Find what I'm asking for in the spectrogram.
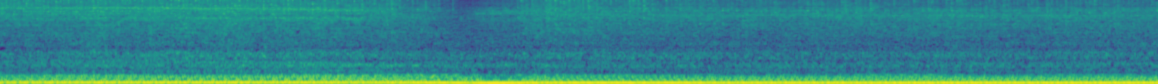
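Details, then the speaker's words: LS-swapped OBS truck, cold start after the plugs were checked for a misfire. A steady, fast cold idle with even firing and no stumbles or misses; it sounds much better than before: normal idle. "it sounds way better see how this stuff is working that's not bad cold start"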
